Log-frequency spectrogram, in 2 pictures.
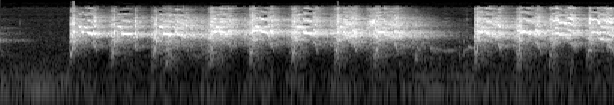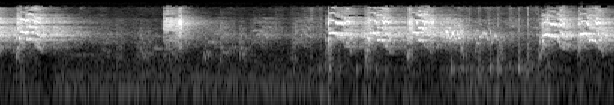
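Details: Pet budgies give dense, bubbling warbles in long runs of several seconds, each separated by brief quiet gaps, with fast scratchy notes and a low electrical hum beneath.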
